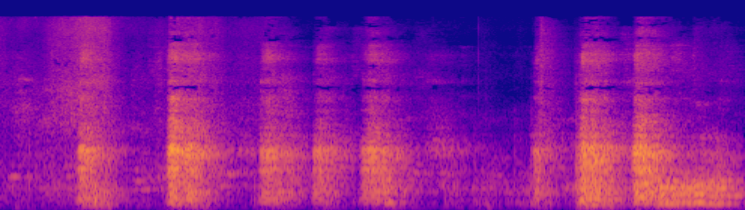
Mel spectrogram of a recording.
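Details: Maltese named Cookie, frightened by an unfamiliar new toy, lets out a run of short yappy barks roughly every half second, some with a rough growling edge, over a faint steady background hiss.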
